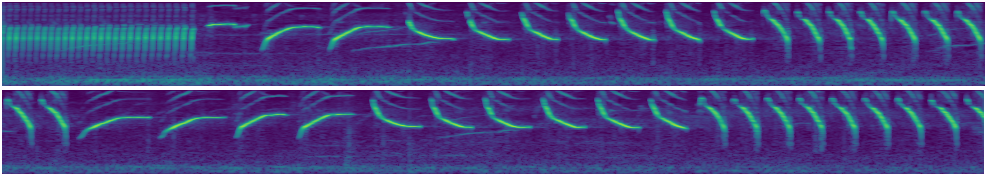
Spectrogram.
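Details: Pet canary kept by its owner, singing loudly: a second of harsh buzzy rattle, then clear downslurred whistles repeated about three times a second, speeding into quick tours of sharp slurred notes.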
